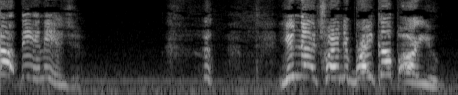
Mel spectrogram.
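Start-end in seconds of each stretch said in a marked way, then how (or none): none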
